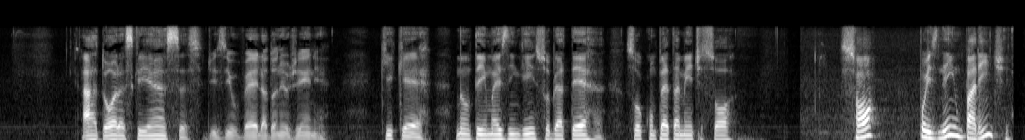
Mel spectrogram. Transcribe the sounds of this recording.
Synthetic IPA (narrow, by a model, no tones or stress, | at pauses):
ad̪ɔɾɐskɾiɐ̃sɐsd͡ʒiziʊ̰vɛʎʊɐd̪õnḛwʒḛ̃nḭɐ̰ | kɪkɛɾnɐ̃w̃t̪ẽj̃majznĩɡẽj̃sobɾɪɐt̪ɛɦɐ | sowkõmplɛt̪ɐmẽnt͡ʃɪsɔ | sɔ | pojznẽj̃ũpaɾẽnt͡ʃɪ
